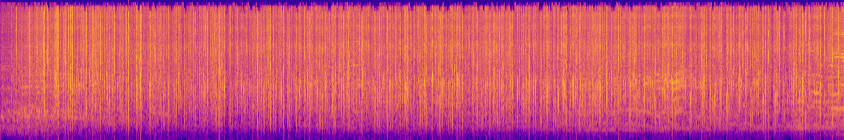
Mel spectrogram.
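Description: An outdoor crowd applauds at a history festival reenactment, a sustained dense roar of clapping lasting throughout, with birds cooing faintly in the background.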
